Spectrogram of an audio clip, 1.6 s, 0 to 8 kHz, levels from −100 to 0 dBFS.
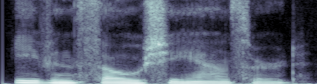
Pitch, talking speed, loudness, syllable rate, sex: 140 Hz, 150 wpm, -15 LUFS, 4.8 syllables/s, female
